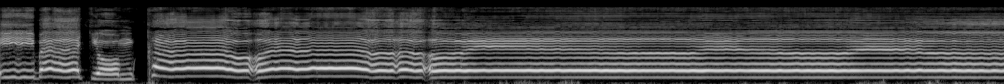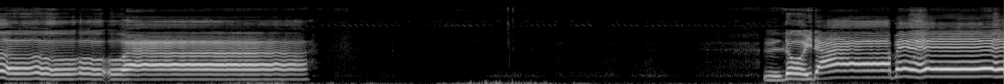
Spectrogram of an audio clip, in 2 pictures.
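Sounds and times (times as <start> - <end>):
woman singing unaccompanied: 0.0 - 13.4, 17.6 - 20.0.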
